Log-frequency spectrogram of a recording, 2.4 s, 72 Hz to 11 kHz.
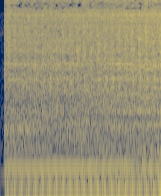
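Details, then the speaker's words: GM V8 idling: rough, uneven rumble with a light tick from a collapsed lifter (lifter failure) on cylinder 7, ongoing for about a month. "would not believe how many of these engines Drive in with that lifter failure tick"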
